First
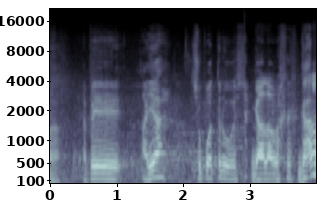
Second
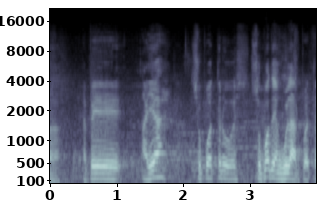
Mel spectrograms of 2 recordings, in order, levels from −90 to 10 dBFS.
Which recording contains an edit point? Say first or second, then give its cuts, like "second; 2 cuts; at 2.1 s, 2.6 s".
first; 1 cut; at 2.9 s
